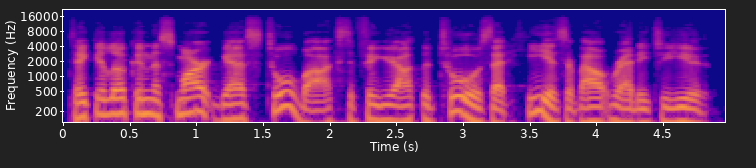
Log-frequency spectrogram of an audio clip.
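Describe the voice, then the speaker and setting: Male teacher-narrator for kids' educational picture book: lively melody, instructive delivery, close dry sound. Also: mid-range voice, normal speed, no room sound. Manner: animated, instructive, acts out little sounds and quotes. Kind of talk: expressive children's read-aloud.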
